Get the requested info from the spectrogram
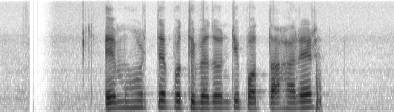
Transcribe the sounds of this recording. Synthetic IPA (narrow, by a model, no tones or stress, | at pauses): emuɦuɾt̪epɾot̪ibed̪onʈipɔt̪ːaɦaɾeɾ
